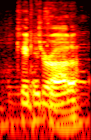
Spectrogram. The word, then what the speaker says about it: Cape Girardeau: Cape Girardeau.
